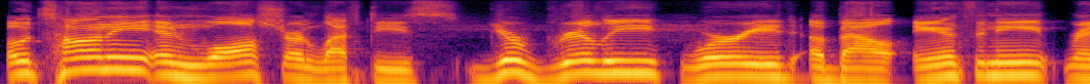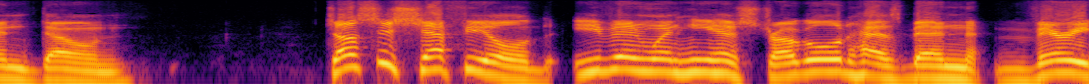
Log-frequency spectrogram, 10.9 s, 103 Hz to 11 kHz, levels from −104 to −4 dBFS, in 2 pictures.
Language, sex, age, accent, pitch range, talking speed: English, male, 20-39, American, 125-175 Hz, 115 wpm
